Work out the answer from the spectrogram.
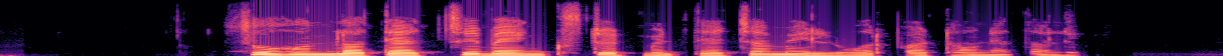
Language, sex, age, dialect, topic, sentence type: Marathi, female, 25-30, Standard Marathi, banking, statement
